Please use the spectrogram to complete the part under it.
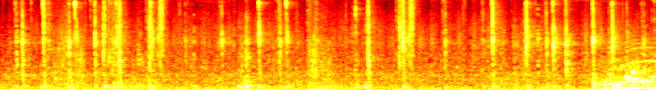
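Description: Building pieces snap into place in quick succession.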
